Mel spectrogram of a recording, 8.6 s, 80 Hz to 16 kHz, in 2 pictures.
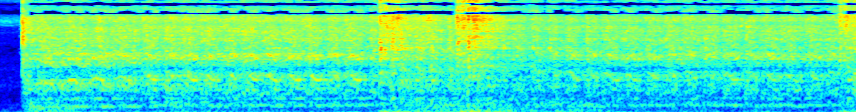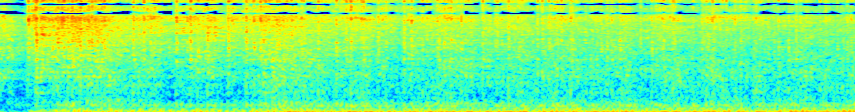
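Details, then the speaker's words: AMC Gremlin methanol burnout car with a '74 Mopar LA 360 small block and 727 transmission: long, labored cranking before it finally catches and rumbles on; hard restart, cause unclear, with fuel seen coming out at the back on one side. "here's having trouble getting it to start back up again"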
